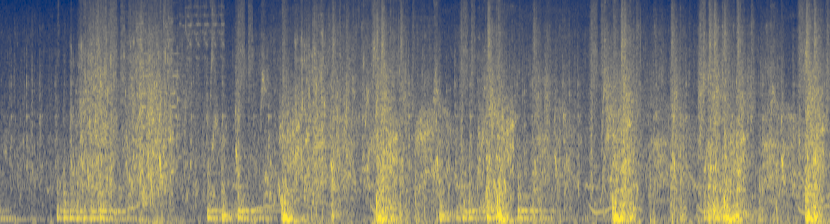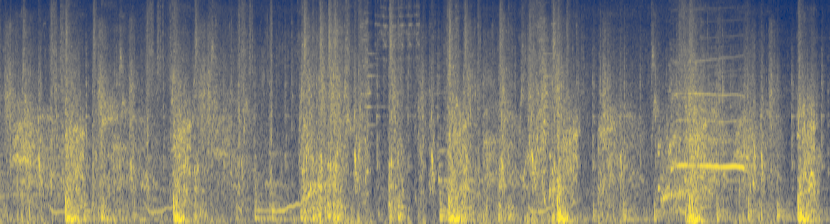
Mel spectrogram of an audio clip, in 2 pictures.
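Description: Quick blows and swishing strikes of a fight ring out again and again.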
